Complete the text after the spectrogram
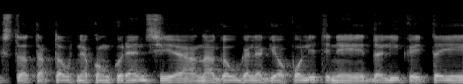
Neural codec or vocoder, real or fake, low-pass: none; real; 10.8 kHz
